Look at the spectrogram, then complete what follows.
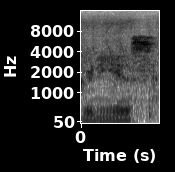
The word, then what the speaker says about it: Gradius: And if it's pissing anyone off that I keep saying Gradius, great. Because as we learned, that's how it's pronounced from playing Gradius Gaiden.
